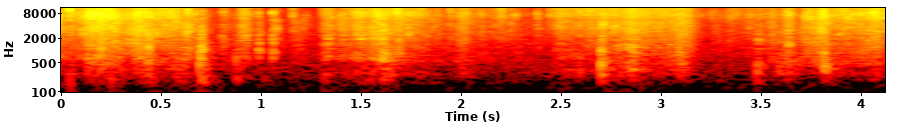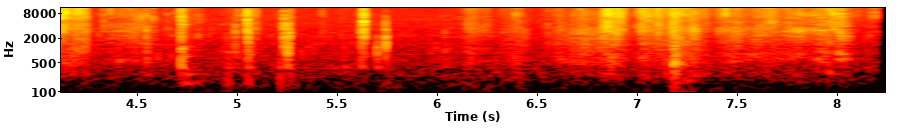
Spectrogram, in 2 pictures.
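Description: Clear plastic packing bags crinkling and rustling in irregular bursts as the wrapped fan parts and the packing insert are handled and lifted out.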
